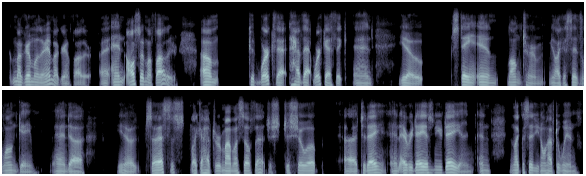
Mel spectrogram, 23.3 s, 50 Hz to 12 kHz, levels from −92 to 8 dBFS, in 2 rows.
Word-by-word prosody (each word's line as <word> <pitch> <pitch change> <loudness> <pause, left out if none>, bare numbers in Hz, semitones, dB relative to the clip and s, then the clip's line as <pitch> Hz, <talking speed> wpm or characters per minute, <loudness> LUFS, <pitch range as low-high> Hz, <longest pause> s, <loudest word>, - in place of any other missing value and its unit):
my 120 +1 -1
grandmother 115 -2 +1
and 150 +5 +3
my - - -1
grandfather, 85 -2 -5 0.4
and 115 +1 0
also 135 -1 +4
my 110 -6 -2
father, 105 0 +3 0.5
um, 115 -3 +5 0.6
could - - -4
work - - +4
that - - +3
have - - +2
that - - +3
work - - -1
ethic - - -2
and, 90 -2 -5 0.5
you 105 +1 0
know, 85 -4 +1 0.6
stay 110 -4 +3
in 105 -4 0 0.2
long 105 -3 -1
term. 85 -5 -7
You 90 - -12
know, 100 - -3
like 95 0 -2
I - - -5
said, 105 0 -3
it's - - -15
a - - -8
long 105 +1 -2
game, 80 -1 -5 0.4
and, 90 -1 -3
uh, 85 -2 +2 0.7
you - - -7
know, 85 -2 -1 0.2
so 100 - -1
that's 115 +4 +5
just, 120 +2 -5
like 100 -1 -2
I 105 - 0
have 100 -2 -1
to 95 - -5
remind 100 -1 +4
myself 100 0 0
that - - -2
just - - -4
just 100 +1 -2
show 100 0 +1
up, 105 - -2 0.5
uh, 90 -1 +1
today, 110 +2 +4
and 95 0 -5
every 110 0 +3
day 115 +1 +7
is 115 -1 0
a 120 - -12
new 115 -1 -4
day, 125 -4 +6
and 80 0 -10
and 100 0 -7 0.4
and 110 - -9
like 110 +1 +2
I - - -4
said, 115 -2 0
you 95 - -6
don't 100 +1 -2
have 90 -1 0
to 110 - -2
win. 90 -3 -4
100 Hz, 185 wpm, -25 LUFS, 90-110 Hz, 0.7 s, day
